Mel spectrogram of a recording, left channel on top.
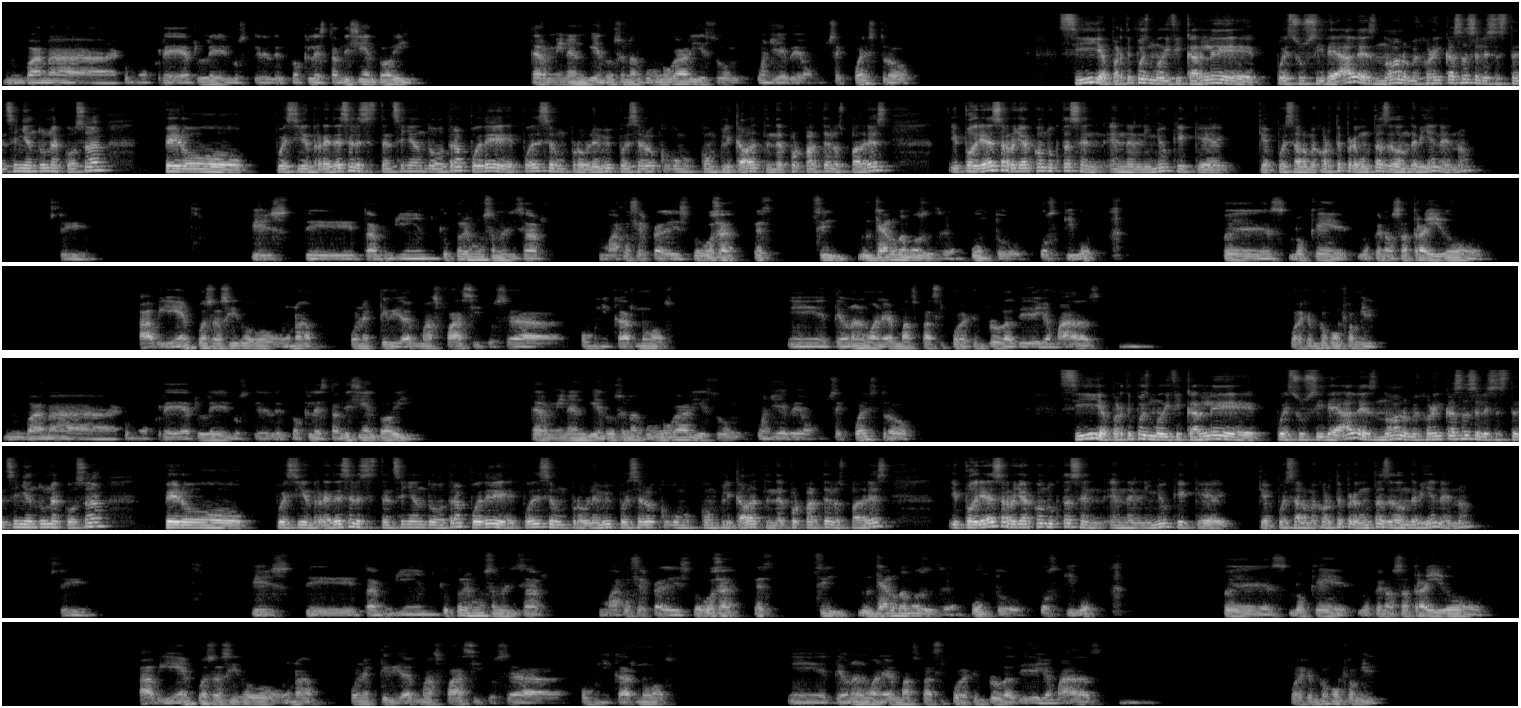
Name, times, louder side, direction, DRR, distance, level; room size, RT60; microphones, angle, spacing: voice 1, 0.0-4.2 5.3-9.1 30.9-31.2 32.8-35.8 36.3-38.0 38.5-41.5 42.6-45.2 46.9-48.7 49.0-52.2 53.4-57.0 58.4-59.2, left 1 dB, 70° left, 1.8 m, -28 dB
voice 2, 10.6-16.5 16.8-17.6 17.9-24.1 24.6-27.4 27.7-29.9, right 1 dB, 25° left, 2.1 m, -22 dB
6.4 x 4.4 x 3.8 m
head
